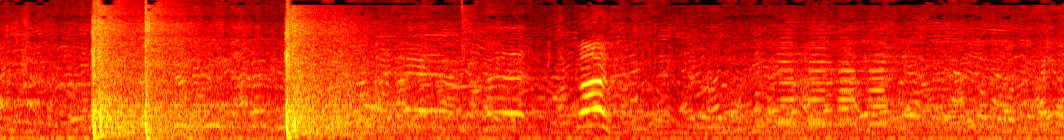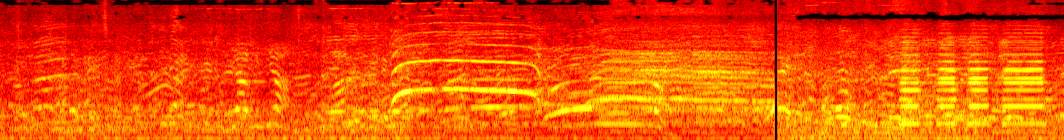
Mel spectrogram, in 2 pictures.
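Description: A large crowd of men cheers and shouts excitedly close by, outdoors.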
